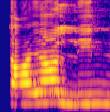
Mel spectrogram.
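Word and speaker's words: ptyalin: আসে, নট এখানে মানে পি উচ্চারণ হয় না, সরি সরি, এটা হচ্ছে টায়ালিন নামক হচ্ছে একটা উৎসেচক।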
